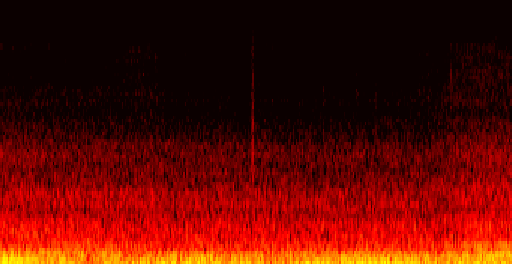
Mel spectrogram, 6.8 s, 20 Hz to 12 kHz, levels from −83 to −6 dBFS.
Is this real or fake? real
